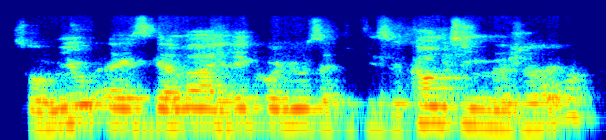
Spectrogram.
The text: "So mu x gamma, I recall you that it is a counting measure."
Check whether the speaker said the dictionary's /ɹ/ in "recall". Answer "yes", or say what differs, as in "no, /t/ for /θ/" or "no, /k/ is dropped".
no, /l/ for /ɹ/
